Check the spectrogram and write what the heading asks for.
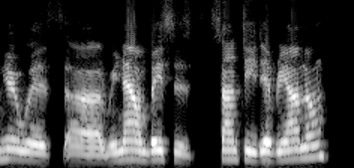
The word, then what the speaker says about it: Santi Debriano: with uh renowned bassist santi debriano how you doing man i'm fine man thank you thank you thank you and i pronounced your name right correct is that correct santi dabriano exactly okay just want to make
